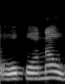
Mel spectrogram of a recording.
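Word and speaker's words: 行う: Ini dibacanya okonau bukan iku ya.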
